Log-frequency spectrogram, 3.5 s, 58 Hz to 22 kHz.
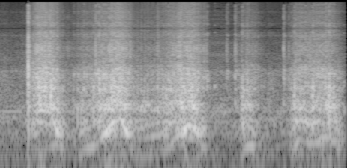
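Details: Second-hand Nippon Denchi GS battery cranking a 351 V8 on long jumper leads: the starter groans in slow, uneven bursts of one or two turns a second without catching; tired battery.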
